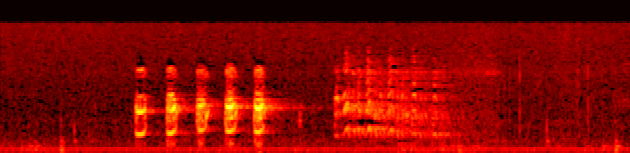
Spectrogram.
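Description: Five loud, sharp yelps in quick succession, then a wild turkey gobbler's rattling gobble lasting about a second and a half, falling in pitch as it fades.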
